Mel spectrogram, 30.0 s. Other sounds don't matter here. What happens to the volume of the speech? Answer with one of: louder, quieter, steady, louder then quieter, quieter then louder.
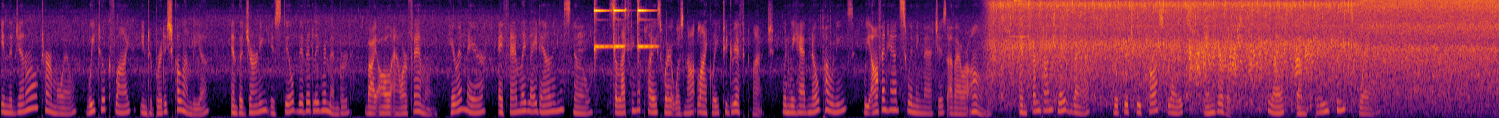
steady.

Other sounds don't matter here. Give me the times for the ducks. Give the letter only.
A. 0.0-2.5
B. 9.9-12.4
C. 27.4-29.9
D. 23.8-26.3
D.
